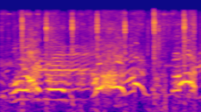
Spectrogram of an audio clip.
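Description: A string of short, high-pitched panicked screams that rise and fall, over the knocks of running footsteps and a jostled handheld camera.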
